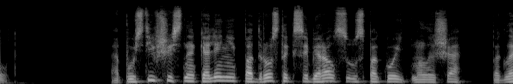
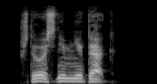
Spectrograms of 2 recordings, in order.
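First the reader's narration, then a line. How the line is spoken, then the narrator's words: Sudden bark. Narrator (Russian): Что-то сообразив, рявкнул всадник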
